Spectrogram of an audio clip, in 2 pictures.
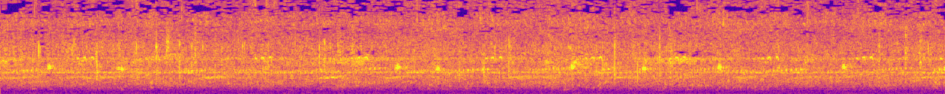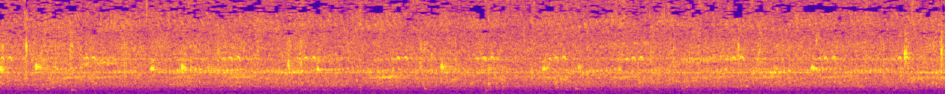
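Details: Lakeside frog chorus, many animals croaking at once in a thick, even wall of quick high-pitched clicks and trills, with occasional sharper individual calls standing out against faint ambient noise.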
